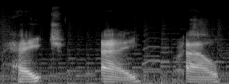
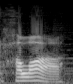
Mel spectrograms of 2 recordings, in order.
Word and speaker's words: Hala: There's also an area near where I live that's spelled H-A-L-A. And it's not called Hala, it's called Hala. It's called Hala, yeah.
